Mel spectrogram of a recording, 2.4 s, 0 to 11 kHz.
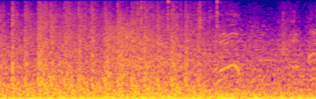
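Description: Dense, continuous automatic gunfire from machine guns in a Company of Heroes 2 match, a steady rattling barrage with overlapping bursts filling the whole stretch, loud and close.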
